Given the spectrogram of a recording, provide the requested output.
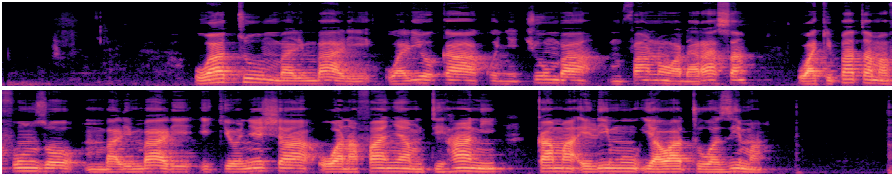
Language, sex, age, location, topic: Swahili, male, 18-24, Dar es Salaam, education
